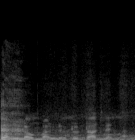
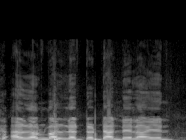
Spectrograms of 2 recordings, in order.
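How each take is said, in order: First: Soft, low mock Indian accent. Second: Slow, loud mock Indian accent. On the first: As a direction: murmur it in a hammy Indian accent. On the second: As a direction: stretch it out in a hammy Indian accent. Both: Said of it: "doing an Indian accent".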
